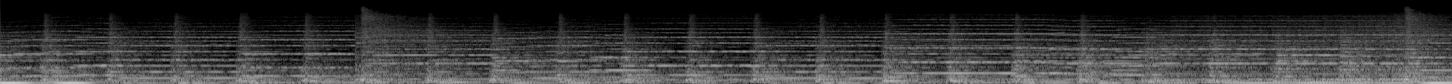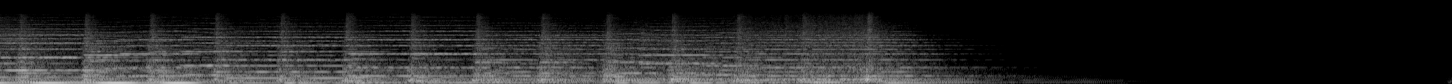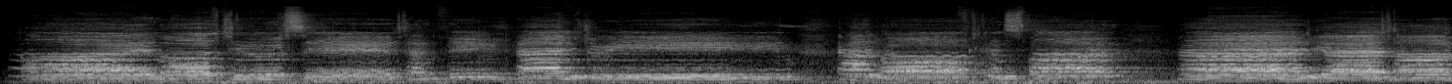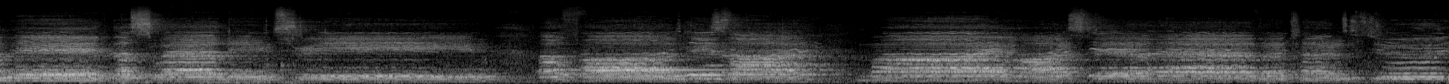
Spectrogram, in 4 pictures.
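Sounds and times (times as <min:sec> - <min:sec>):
choir singing: 0:00.0 - 0:24.0, 0:29.1 - 0:58.0.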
